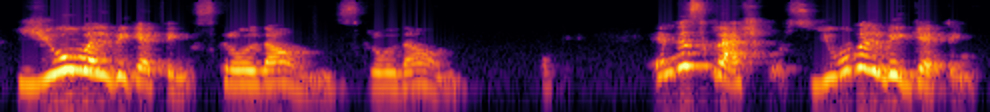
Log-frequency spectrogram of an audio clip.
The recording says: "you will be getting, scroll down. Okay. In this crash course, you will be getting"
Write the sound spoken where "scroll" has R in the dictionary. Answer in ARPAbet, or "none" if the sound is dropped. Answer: R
